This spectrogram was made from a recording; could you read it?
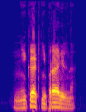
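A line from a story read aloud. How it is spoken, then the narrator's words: Grumbling elephant. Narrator (Russian): буркнул слон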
